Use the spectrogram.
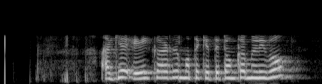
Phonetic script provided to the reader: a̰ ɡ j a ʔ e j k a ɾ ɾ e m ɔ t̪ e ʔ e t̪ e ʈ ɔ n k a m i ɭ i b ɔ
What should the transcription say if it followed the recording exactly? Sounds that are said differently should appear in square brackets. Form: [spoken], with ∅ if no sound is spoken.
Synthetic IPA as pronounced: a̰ ɡ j a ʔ e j k a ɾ ɾ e m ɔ t̪ e [k] e t̪ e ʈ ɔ [ŋ] k a m i ɭ i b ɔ

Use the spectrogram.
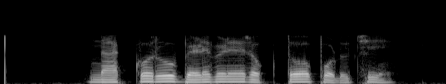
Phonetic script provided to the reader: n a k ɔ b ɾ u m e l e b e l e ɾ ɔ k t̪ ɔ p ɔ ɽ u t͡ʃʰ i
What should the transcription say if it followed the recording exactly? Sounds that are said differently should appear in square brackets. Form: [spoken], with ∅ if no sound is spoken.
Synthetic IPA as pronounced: n a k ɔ [∅] ɾ u [b] e [ɭ] e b e [ɭ] e ɾ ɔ k t̪ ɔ p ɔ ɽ u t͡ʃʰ i

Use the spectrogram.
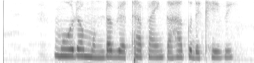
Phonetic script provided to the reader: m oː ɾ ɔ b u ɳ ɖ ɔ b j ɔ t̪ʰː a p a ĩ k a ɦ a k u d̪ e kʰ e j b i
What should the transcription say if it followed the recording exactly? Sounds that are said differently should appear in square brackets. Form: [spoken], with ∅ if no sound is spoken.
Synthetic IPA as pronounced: m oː ɾ ɔ [m] u ɳ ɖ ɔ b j ɔ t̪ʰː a p a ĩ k a ɦ a k u d̪ e kʰ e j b i

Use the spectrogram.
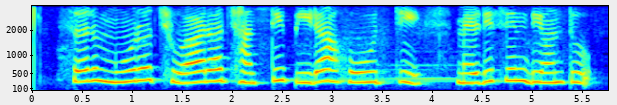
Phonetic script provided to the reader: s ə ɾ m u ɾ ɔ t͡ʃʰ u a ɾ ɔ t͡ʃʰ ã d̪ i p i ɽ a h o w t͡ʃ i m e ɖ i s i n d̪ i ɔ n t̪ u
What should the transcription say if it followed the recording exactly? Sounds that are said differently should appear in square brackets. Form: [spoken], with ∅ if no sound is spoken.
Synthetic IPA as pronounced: s ə ɾ m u ɾ ɔ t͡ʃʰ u a ɾ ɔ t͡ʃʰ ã [t̪] i p i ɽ a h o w t͡ʃ i m e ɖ i s i n d̪ i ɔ n t̪ u

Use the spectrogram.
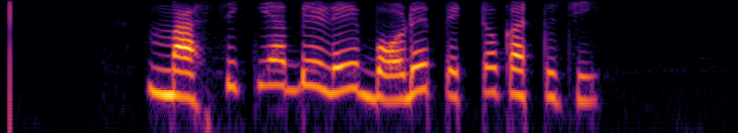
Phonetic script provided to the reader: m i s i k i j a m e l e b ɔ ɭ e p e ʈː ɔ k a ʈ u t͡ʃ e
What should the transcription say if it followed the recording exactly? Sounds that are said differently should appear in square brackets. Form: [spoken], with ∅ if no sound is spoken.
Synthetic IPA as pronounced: m [a] s i k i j a [b] e [ɭ] e b ɔ [ɽ] e p e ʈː ɔ k a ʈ u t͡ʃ [i]

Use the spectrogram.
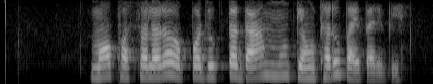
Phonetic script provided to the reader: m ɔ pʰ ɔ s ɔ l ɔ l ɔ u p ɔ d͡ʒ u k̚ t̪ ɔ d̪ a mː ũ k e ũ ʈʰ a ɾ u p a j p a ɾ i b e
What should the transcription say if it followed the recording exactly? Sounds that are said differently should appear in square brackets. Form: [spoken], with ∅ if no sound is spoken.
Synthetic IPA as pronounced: m ɔ pʰ ɔ s ɔ l ɔ [ɾ] ɔ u p ɔ d͡ʒ u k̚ t̪ ɔ d̪ a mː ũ k e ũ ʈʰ a ɾ u p a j p a ɾ i b [i]

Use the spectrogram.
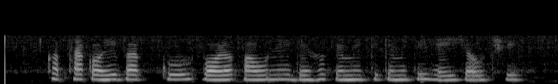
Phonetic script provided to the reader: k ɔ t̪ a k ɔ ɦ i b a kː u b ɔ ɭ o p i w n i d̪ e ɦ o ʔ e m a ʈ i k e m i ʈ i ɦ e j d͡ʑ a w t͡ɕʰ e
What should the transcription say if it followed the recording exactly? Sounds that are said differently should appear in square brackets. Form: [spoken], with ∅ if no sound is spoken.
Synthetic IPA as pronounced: k ɔ [t̪ʰ] a k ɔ ɦ i b a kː u b ɔ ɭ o p [a] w n i d̪ e ɦ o [k] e m [i] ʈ i k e m i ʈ i ɦ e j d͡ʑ a w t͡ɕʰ [i]

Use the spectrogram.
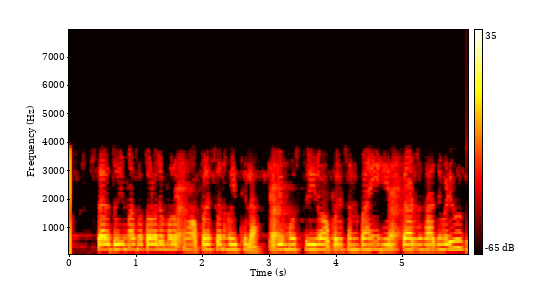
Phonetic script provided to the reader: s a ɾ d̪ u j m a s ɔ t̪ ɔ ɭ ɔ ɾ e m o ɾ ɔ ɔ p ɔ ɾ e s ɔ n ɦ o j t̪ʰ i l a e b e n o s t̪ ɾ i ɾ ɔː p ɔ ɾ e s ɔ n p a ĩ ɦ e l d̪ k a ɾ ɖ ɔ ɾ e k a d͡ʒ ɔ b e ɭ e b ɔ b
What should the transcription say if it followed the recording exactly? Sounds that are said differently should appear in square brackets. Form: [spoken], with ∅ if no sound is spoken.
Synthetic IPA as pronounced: s a ɾ d̪ u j m a s ɔ t̪ ɔ ɭ ɔ ɾ e m o ɾ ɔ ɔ p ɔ ɾ e s ɔ n ɦ o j t̪ʰ i l a e b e [m] o s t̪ ɾ i ɾ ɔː p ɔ ɾ e s ɔ n p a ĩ ɦ e l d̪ k a ɾ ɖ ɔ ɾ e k a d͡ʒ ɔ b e ɭ [i] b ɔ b

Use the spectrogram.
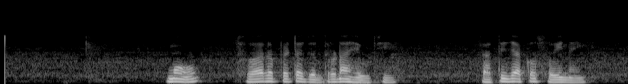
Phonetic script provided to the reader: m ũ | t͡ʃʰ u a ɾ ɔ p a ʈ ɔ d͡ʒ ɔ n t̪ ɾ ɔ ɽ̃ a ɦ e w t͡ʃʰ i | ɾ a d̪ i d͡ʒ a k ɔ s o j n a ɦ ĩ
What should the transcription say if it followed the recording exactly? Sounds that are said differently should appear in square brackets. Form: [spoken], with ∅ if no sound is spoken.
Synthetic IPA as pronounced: m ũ | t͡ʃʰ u a ɾ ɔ p [e] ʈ ɔ d͡ʒ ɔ n t̪ ɾ ɔ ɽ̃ a ɦ e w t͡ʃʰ i | ɾ a [t̪] i d͡ʒ a k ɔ s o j n a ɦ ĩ

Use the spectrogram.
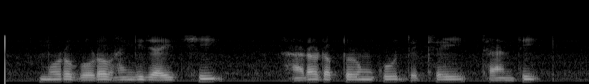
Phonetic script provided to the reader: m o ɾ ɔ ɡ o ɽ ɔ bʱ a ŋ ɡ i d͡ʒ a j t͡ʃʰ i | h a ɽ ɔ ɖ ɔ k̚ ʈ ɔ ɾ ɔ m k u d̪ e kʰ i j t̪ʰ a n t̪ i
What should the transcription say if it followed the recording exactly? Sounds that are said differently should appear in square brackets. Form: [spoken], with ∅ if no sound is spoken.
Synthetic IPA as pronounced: m o ɾ ɔ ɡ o ɽ ɔ bʱ a ŋ ɡ i d͡ʒ a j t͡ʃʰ i | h a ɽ ɔ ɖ ɔ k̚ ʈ ɔ ɾ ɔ [ŋ] k u d̪ e kʰ [e] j t̪ʰ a n t̪ i

